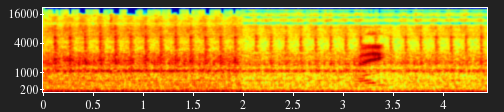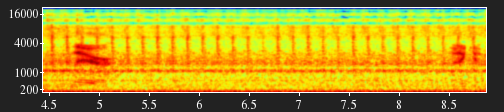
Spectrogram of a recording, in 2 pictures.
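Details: 1999 Ford F250 V10 idling in park with an even light tick about 200 per minute over the idle, loudest near the flex plate, intermittent 600–1800 rpm, gone above 1800; injectors, coils replaced, EGR deleted, headers leak-free, timing chain good; source not found.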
